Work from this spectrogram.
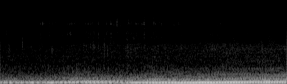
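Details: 2015 Kia Forte 1.6 GDI after pulling a coil found bad for multiple misfire codes: catches quickly, revs rise and settle into a low even idle with steady beat and no stumble; runs clean.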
